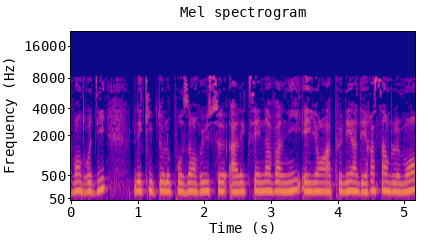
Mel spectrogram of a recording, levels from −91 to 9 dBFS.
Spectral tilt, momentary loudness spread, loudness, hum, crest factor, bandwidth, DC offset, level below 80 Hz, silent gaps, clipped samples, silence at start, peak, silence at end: -6.5 dB/octave; 4 LU; -27 LUFS; none; 12 dB; 8.8 kHz; under 0.1%; -60 dBFS; none; under 0.1%; 0 s; -14 dBFS; 0 s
